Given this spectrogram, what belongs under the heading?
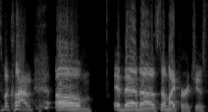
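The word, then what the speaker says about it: MacLeod: It's McLeod.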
